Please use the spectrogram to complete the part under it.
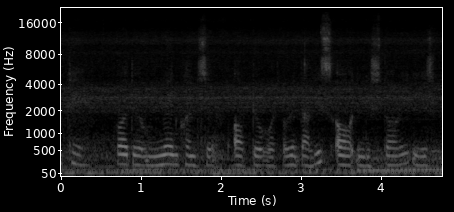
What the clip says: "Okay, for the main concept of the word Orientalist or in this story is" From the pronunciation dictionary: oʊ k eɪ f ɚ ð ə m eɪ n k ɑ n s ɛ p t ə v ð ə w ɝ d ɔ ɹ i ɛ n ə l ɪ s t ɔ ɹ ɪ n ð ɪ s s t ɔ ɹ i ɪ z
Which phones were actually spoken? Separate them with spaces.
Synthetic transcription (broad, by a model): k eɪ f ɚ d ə m eɪ n k ɑ n s ɛ p t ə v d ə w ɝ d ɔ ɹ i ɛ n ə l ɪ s ɔ l ɪ n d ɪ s s t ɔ ɹ i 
